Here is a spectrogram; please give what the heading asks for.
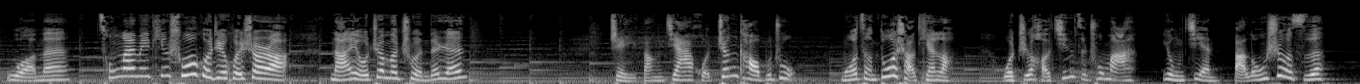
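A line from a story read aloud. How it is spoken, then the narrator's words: Laughing men. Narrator (Chinese): 船夫们哈哈大笑，说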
